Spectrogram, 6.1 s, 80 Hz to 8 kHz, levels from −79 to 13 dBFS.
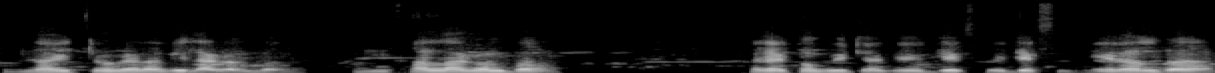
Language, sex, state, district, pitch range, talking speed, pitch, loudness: Bhojpuri, male, Bihar, Saran, 125-215 Hz, 90 wpm, 135 Hz, -17 LUFS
